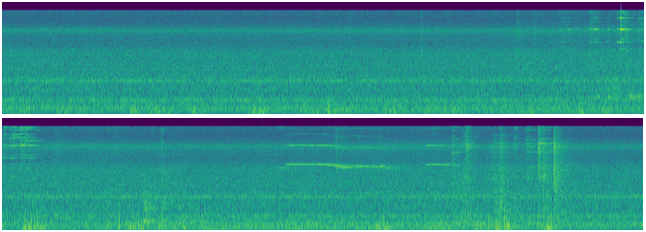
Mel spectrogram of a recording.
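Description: Metal parts clank and click.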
